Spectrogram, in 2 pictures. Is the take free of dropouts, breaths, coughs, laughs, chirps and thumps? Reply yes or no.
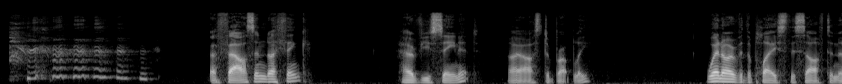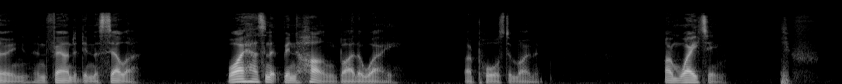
no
